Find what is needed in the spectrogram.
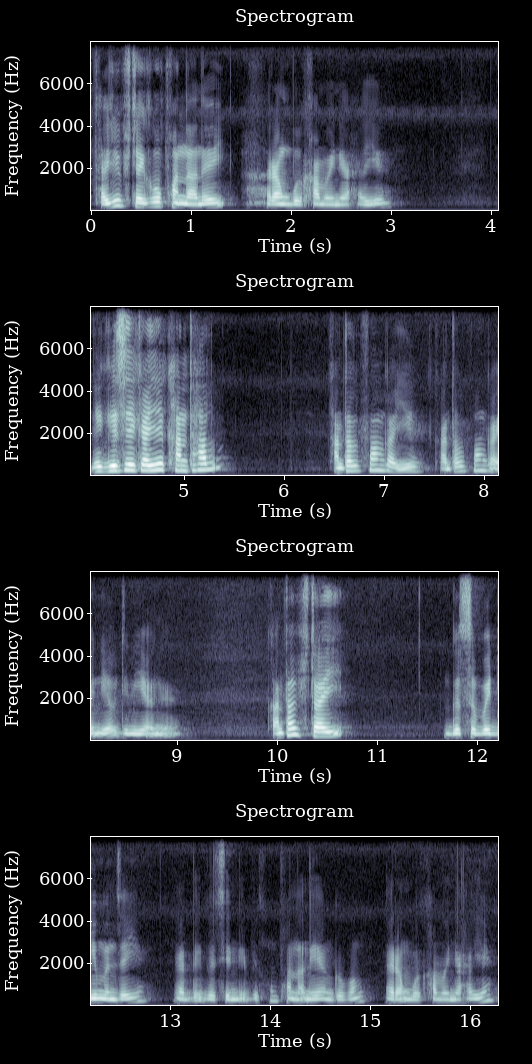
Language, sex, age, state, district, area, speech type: Bodo, male, 45-60, Assam, Kokrajhar, urban, spontaneous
